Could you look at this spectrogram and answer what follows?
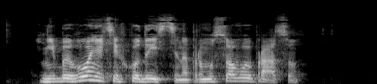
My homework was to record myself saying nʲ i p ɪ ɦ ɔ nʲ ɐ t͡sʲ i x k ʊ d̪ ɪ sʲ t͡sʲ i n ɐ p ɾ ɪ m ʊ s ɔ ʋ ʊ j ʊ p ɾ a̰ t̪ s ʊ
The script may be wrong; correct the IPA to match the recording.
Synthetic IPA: nʲ i b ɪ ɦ ɔ nʲ ɐ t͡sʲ i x k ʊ d̪ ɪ sʲ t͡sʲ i n ɐ p ɾ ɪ m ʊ s ɔ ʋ ʊ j ʊ p ɾ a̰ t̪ s ʊ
